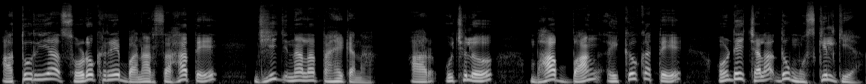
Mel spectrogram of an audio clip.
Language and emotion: Santali, disgusted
